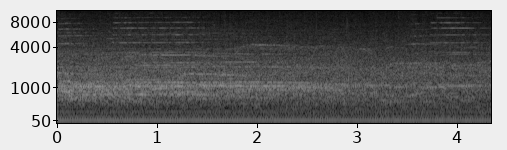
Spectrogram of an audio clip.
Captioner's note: applause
